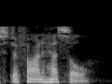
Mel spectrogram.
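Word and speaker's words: Stéphane Hessel: And we're talking with Stefan Hessel.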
